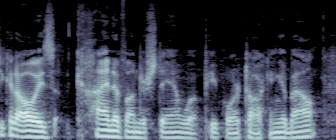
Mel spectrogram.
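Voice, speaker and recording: With a Texan accent and a calm tone, a man with a fairly low voice talks at a moderate pace with fairly even intonation on a very clean recording with a silent background. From Texas. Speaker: retired military pilot. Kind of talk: casual chat.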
